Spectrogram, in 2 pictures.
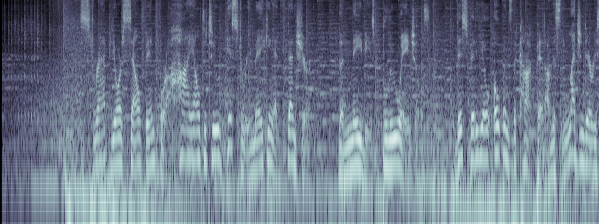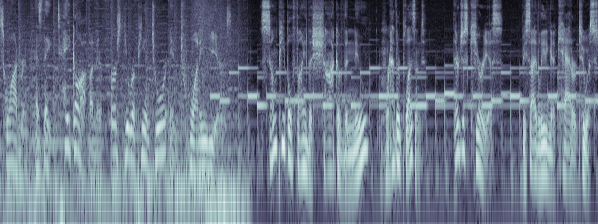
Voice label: Narr, Men Narration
